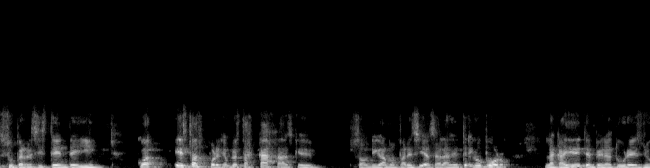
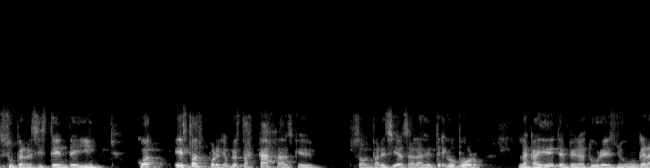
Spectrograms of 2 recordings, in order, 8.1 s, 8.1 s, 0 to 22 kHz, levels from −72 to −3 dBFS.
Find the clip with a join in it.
second; 1 cut; at 4.6 s

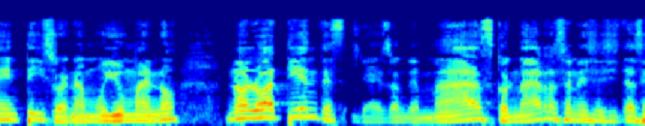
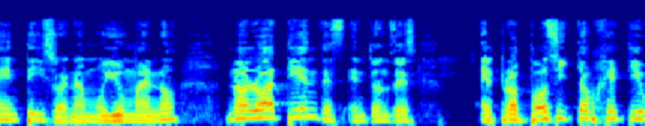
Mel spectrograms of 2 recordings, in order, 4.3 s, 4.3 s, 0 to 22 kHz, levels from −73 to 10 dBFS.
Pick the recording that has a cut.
first; 1 cut; at 2.3 s

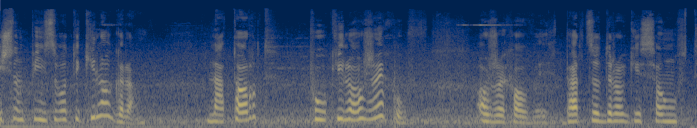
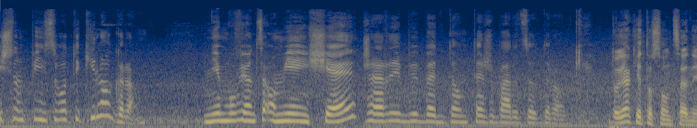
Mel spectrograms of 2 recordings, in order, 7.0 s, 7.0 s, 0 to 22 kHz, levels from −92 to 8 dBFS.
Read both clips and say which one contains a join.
second; 2 cuts; at 2.0 s, 3.6 s

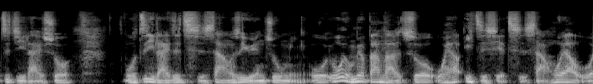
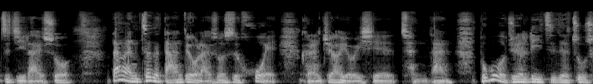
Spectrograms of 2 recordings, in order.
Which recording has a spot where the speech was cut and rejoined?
second; 2 cuts; at 1.1 s, 3.0 s

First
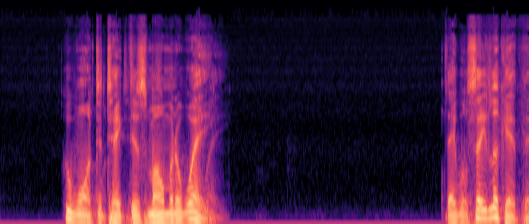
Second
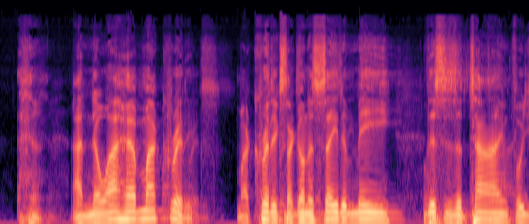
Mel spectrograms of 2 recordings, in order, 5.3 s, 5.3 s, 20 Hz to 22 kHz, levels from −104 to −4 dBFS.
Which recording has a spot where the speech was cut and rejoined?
second; 1 cut; at 4.2 s

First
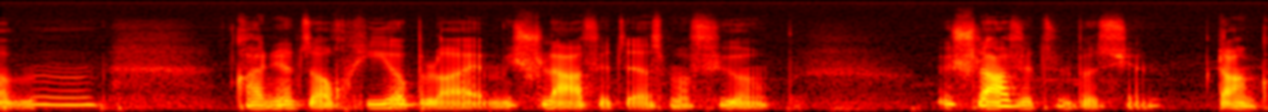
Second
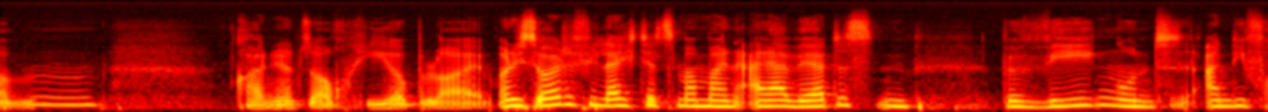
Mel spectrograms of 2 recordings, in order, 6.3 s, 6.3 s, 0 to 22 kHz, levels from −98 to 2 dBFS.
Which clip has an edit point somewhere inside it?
second; 1 cut; at 2.4 s

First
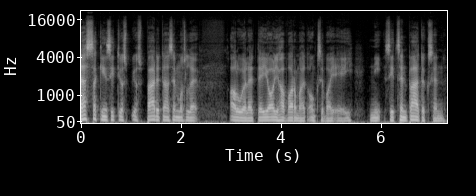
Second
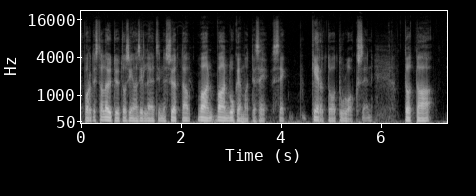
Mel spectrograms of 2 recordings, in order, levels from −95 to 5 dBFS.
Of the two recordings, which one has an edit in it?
second; 1 cut; at 2.2 s

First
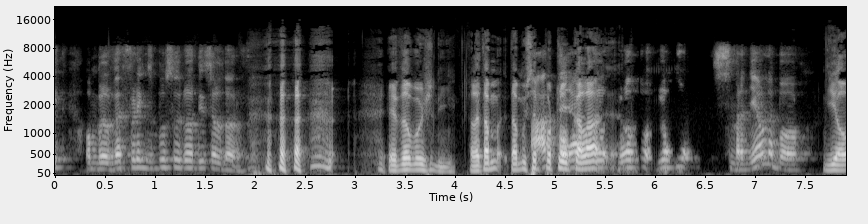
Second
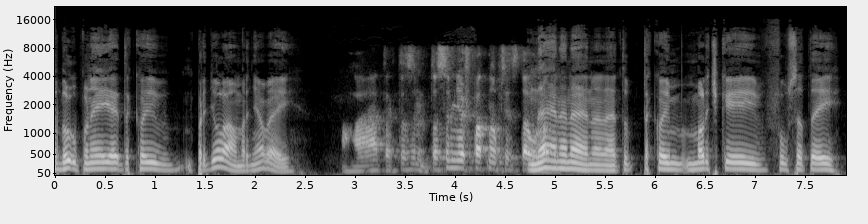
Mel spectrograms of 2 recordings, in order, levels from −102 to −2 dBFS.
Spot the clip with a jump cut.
first; 1 cut; at 4.0 s

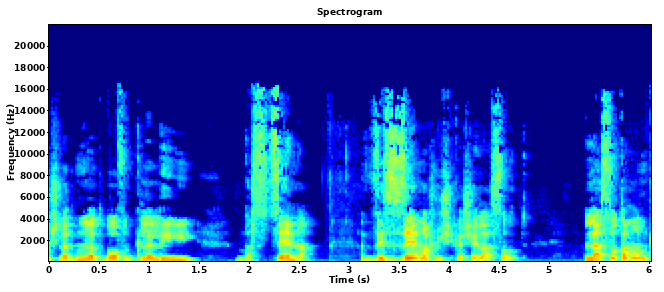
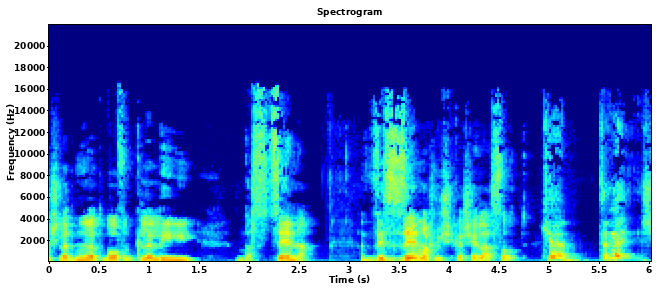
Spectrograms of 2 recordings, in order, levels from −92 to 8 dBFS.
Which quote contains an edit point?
second; 1 cut; at 4.9 s

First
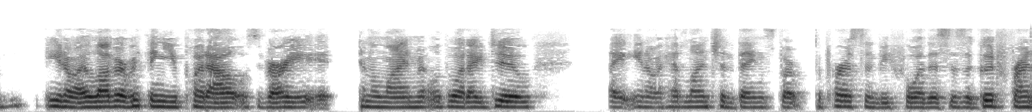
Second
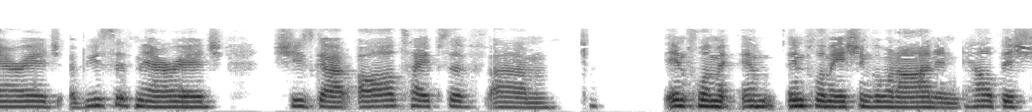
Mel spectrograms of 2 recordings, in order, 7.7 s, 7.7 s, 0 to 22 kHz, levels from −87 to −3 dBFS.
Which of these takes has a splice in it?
first; 1 cut; at 4.6 s

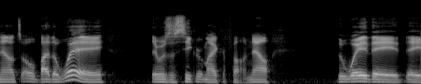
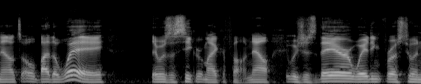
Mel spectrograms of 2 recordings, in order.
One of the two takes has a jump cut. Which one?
second; 1 cut; at 2.9 s

